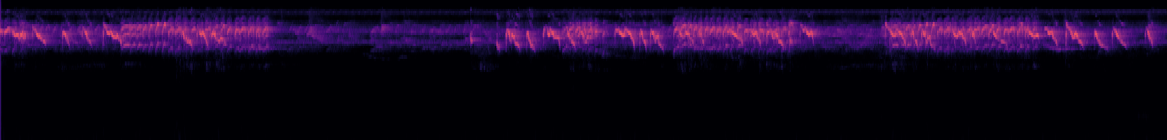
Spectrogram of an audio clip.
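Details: Sound used to lure white-eyes: three long bouts of quick, high, jumbled twittering, with quieter pauses of about two seconds between them.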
